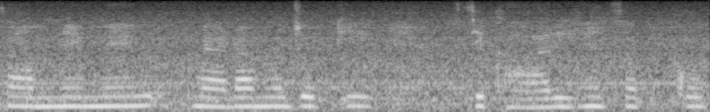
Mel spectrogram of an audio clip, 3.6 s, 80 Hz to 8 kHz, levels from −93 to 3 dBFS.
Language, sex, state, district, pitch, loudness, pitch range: Hindi, female, Chhattisgarh, Raipur, 240 Hz, -15 LUFS, 235-245 Hz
